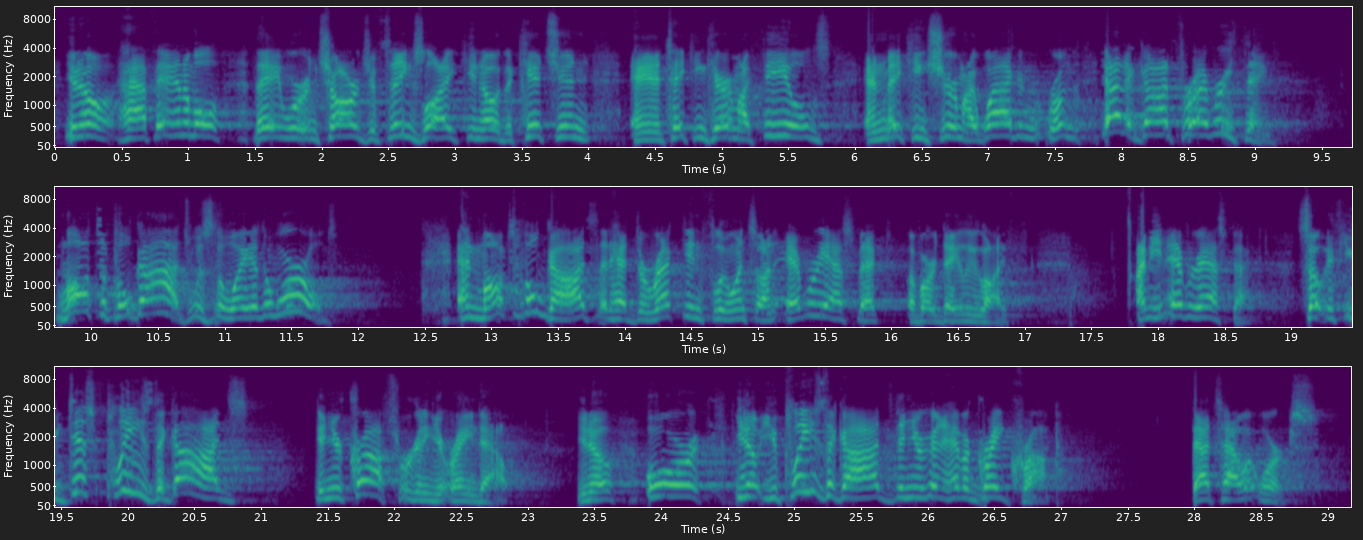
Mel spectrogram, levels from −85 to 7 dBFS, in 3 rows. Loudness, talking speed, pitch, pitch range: -27 LUFS, 195 wpm, 255 Hz, 230-285 Hz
